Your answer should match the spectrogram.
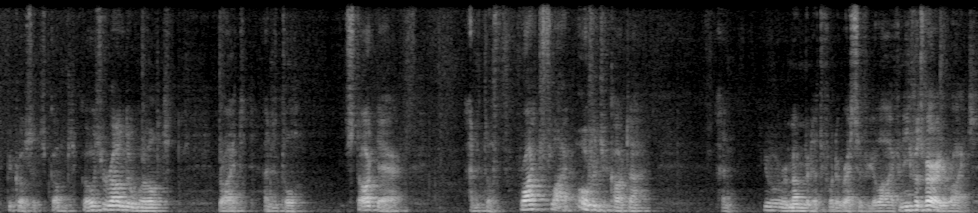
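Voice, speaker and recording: Older guy telling an old memory, gravelly voice, sounds a bit far off from the mic. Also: mid-range voice, a little mellow, muffled recording. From Indonesia. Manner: unhurried, fond, with restarts and pauses. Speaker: storyteller. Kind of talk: personal memory told to camera. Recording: roomy echo, mic some distance away.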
